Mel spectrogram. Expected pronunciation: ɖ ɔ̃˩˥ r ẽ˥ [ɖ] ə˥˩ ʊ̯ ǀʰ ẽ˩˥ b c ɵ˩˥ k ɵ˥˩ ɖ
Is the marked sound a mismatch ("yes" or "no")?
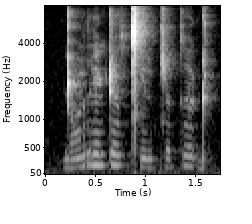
yes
